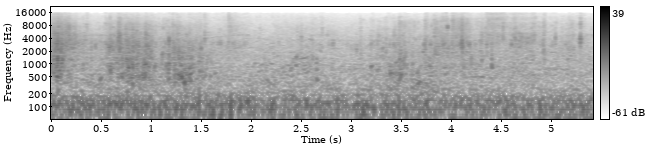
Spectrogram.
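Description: Monkeys splashing in shallow muddy water: a loud splash right at the start, then scattered smaller splashes and sloshing.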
